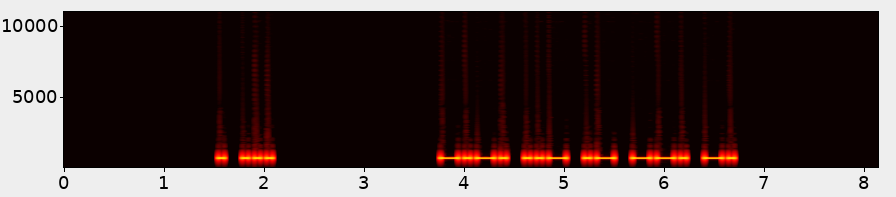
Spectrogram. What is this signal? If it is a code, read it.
Morse code, heard as a keyed tone, about 20 wpm, 700 Hz. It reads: ES CUAGN
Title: Common QSO Phrases - 4x Word-Spacing - 20wpm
